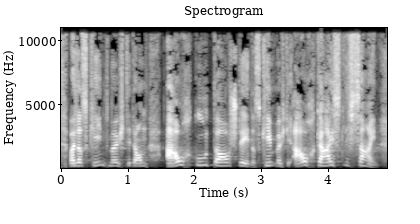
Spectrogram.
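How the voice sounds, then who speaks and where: The voice is raised and projected. It moves at a fairly slow pace with fairly even intonation. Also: man. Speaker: pastor. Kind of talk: sermon. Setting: livestreamed church service.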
